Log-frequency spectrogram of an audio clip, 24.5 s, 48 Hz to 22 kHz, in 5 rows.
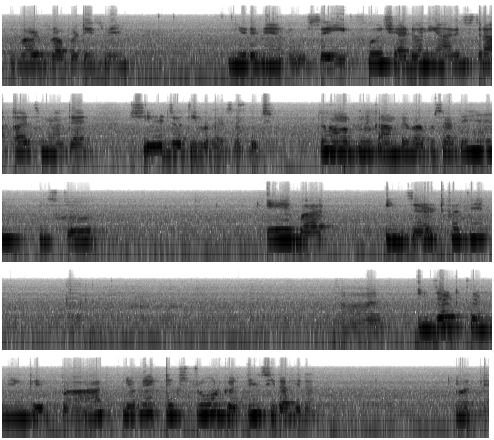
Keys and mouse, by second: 8.2 Tab, 11.7 KP_2, 15.3 KP_Add, 15.5 KP_Add, 17.0 KP_Multiply, 17.0 KP_Multiply, 17.9-20.3 typing, 23.1 KP_7.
